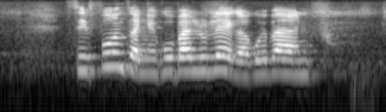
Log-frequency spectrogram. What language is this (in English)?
Swati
